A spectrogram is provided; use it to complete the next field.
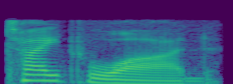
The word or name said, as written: tightwad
